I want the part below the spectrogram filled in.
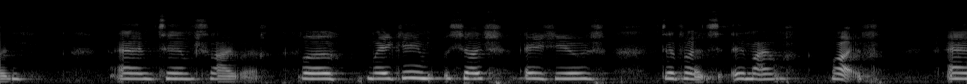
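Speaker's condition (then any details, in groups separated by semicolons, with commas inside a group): Cerebral palsy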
